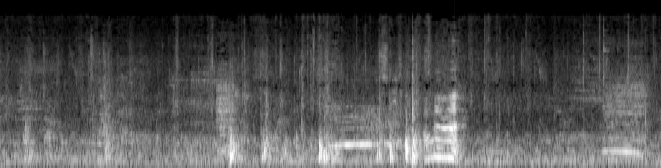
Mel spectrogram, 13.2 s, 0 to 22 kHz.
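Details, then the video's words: Cattle being loaded onto an L300 pickup truck; several low harmonic moos, one long drawn-out bellow in the middle, mixed with people talking and knocks and clatter from the truck. "PROSES LOADING SAPI | CARA MENAIKKAN SAPI KE MOBIL PICK UP L300"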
